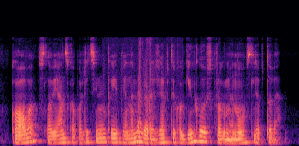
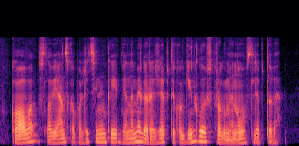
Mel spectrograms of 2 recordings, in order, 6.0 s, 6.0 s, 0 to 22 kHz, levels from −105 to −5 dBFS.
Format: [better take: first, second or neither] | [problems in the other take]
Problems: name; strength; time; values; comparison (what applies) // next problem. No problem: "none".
second | noise reduction (neural separator model SepFormer DNS4)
